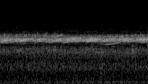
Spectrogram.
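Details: Spring peepers calling at night from a pond and roadside ditch about 100 yards away: countless high, piping peeps blend into one continuous shrill ringing chorus that never pauses.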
